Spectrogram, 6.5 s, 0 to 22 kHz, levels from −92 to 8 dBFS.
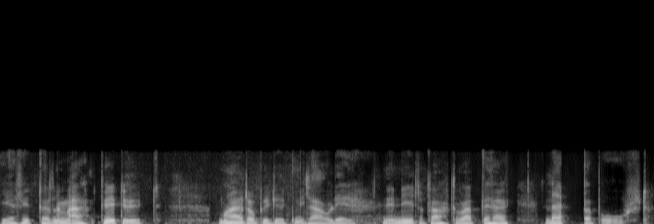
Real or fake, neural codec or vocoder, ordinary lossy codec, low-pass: fake; codec, 16 kHz, 4 kbps, X-Codec, HuBERT features, trained on general audio; none; 7.2 kHz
